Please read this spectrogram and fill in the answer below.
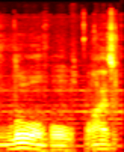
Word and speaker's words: Louisville: Yeah, for those it is Louisville. I I hate the pronunciation. It's called Louisville.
